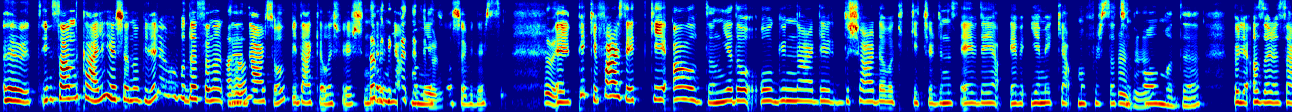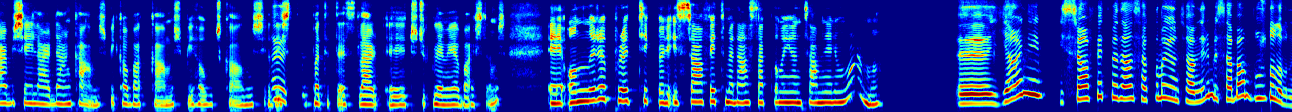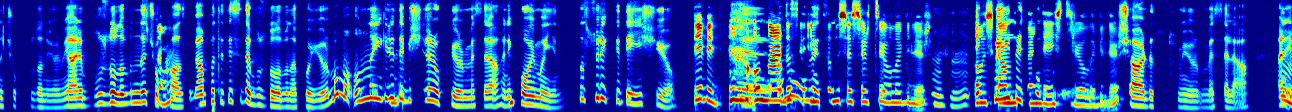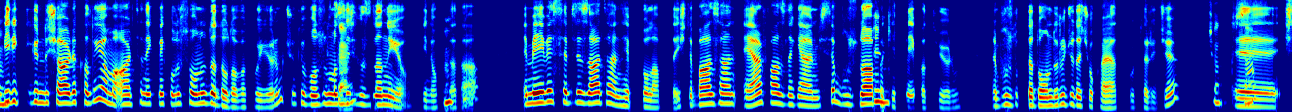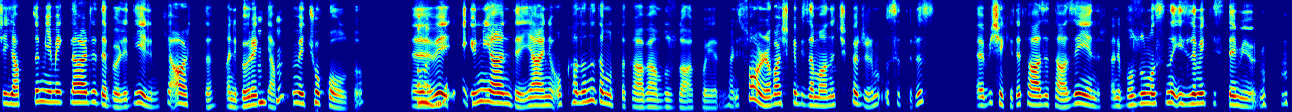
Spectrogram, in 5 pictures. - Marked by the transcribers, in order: chuckle; chuckle
- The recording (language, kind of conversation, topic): Turkish, podcast, Gıda israfını azaltmak için uygulayabileceğimiz pratik yöntemler nelerdir?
